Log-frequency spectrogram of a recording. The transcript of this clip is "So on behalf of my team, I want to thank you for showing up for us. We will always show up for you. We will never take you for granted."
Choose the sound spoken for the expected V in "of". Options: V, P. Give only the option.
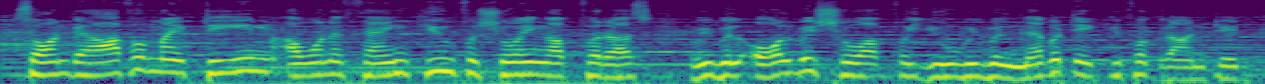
V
